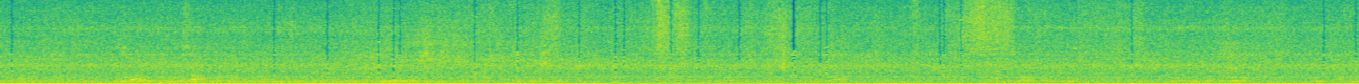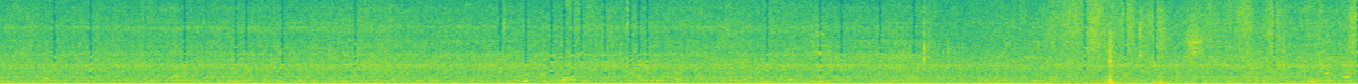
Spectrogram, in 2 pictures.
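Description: A bus engine hums and rumbles steadily, heard from inside the bus.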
